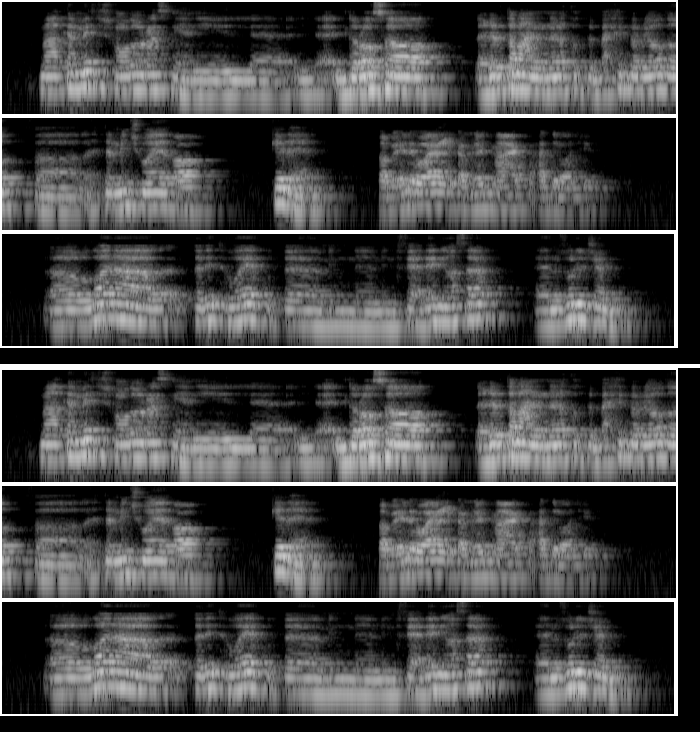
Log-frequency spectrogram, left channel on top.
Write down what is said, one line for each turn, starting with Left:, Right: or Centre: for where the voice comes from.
Left: ما كملتش في موضوع الرسم يعني ال- ال- الدراسة ده غير طبعا إن أنا كنت بحب الرياضة فاهتميت شوية
Right: اه
Left: كده يعني
Right: طب ايه الهواية اللي كملت معاك لحد دلوقتي
Left: أه والله أنا ابتديت هواية كنت آه، من من في إعدادي مثلا آه، نزول الجيم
